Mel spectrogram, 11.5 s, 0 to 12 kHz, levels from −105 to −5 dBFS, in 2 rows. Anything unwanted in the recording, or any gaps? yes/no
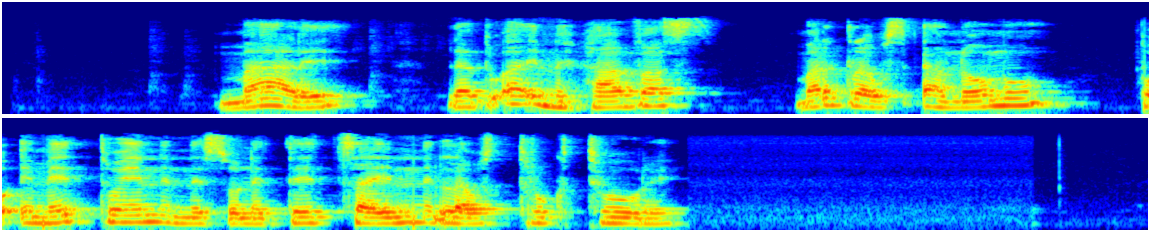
no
